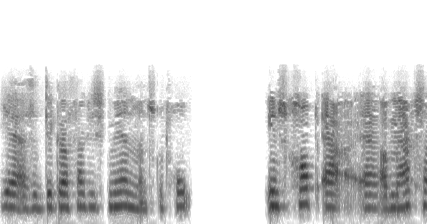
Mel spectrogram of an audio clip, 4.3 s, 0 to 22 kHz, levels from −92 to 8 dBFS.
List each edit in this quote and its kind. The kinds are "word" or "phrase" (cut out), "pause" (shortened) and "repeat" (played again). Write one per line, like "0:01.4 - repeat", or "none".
none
